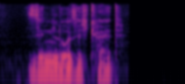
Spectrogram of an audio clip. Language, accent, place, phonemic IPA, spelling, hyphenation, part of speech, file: German, Germany, Berlin, /ˈzɪnloːzɪçkaɪ̯t/, Sinnlosigkeit, Sinn‧lo‧sig‧keit, noun, De-Sinnlosigkeit.ogg
- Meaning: senselessness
